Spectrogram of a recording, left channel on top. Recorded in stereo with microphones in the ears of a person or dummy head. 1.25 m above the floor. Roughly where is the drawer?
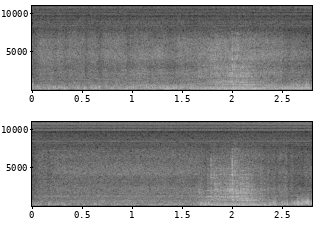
Right.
